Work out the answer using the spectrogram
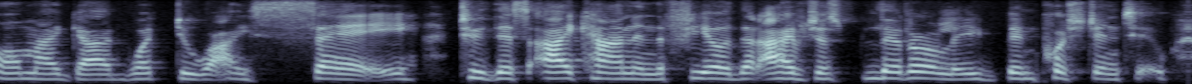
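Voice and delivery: normal talking voice

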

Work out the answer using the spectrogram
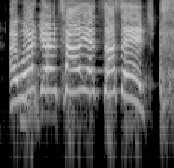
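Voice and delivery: very high, loud, shrill, drawn-out eagle screech. Reading a story aloud, a man repeats his line louder for his workers: screeched like a bald eagle. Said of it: "Steve screeched like a bald eagle".

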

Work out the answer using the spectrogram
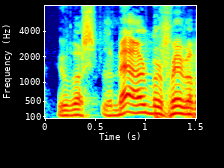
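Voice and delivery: put-on voice like an old wizard. Speaker quoting what Winston Churchill supposedly said: Gandalf-like voice. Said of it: "I don't sound like fucking Gandalf".

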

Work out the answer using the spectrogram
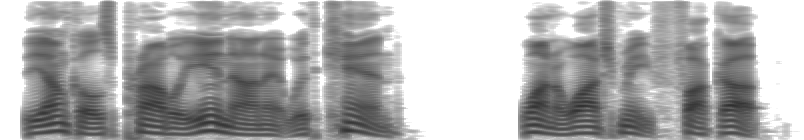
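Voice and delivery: ordinary delivery

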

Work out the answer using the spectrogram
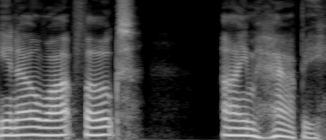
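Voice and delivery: sad-sack voice with no emotion. Retelling a favorite childhood cartoon's line into the camera: Droopy's melancholy emotionless voice. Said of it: "sort of melancholy voice".

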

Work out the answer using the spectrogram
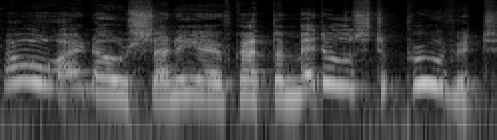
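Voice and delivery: put-on wizened old granny voice, very high pitch. Narrator voices an old tabaxi woman replying to a character's praise, old granny voice. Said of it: "there is a old, wizened tabaxi woman who is seated next to it, and she's kind of in a little rocking chair, and she's knitting. / there is a old, wizened tabaxi woman who is seated next to it, and she".

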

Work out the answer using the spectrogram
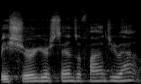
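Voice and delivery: gentle, sweet, soft little voice. Quoting a grandmother's warning about sins, in her sweet little voice. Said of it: "In a sweet little voice".

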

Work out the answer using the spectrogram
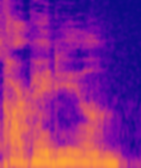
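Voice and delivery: high-pitched yell. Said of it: "he yells".

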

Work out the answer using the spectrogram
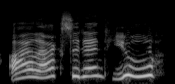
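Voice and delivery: very high, shrill screeching voice. Telling Cinderella, the stepmother answers Cinderella's excuse, screaming back. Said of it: "The stepmother screams back".

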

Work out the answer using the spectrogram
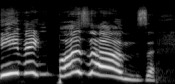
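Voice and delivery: very high-pitched, loud screech. Retelling calling out a window to a stranger, retold screech. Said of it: "I screeched back".

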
